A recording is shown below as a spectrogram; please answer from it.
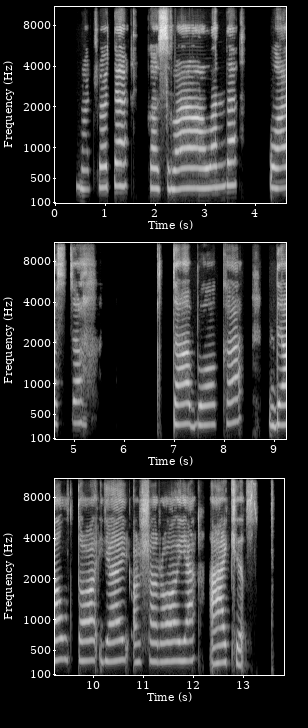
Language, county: Lithuanian, Vilnius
